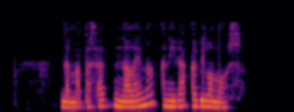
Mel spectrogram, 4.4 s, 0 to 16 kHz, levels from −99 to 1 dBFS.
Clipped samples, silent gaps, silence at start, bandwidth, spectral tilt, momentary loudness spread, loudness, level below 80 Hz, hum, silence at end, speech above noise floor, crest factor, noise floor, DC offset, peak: under 0.1%; none; 0.9 s; 7.8 kHz; -7.5 dB/octave; 8 LU; -35 LUFS; -76 dBFS; none; 0.85 s; 39 dB; 18 dB; -73 dBFS; under 0.1%; -18 dBFS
